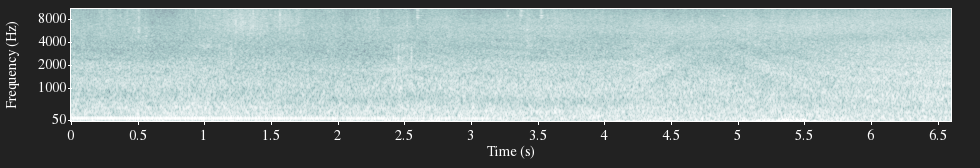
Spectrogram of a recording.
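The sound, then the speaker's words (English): An aeroplane drones overhead during a muddy walk through head-high bracken: a steady low rumble with a broad airy wash that holds evenly throughout, with no voices present. “Aeroplane flying overhead.”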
